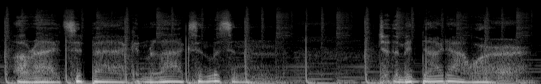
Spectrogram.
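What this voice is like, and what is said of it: Late-night FM radio DJ voice. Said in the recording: “podcast voice. This is my late 70s, early 80s Southern California, middle of the night FM radio DJ voice.”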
